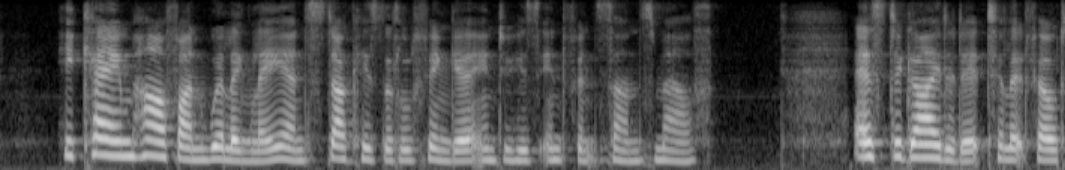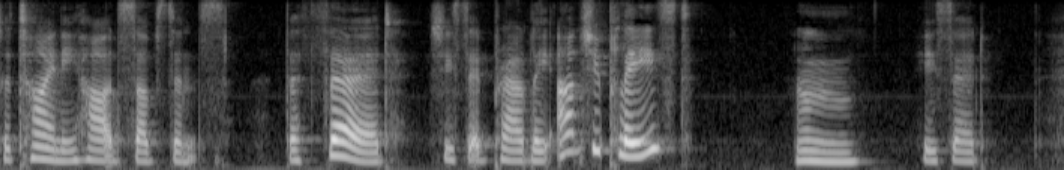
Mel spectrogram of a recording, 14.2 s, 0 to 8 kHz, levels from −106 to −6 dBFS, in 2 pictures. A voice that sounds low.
No: high, 190 Hz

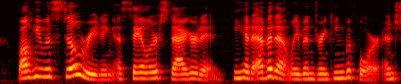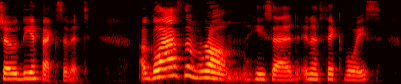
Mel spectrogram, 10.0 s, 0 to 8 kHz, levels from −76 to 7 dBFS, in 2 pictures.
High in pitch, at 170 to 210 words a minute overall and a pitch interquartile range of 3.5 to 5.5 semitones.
Yes: high, 205 Hz; average, 185 wpm; average, 4.2 semitones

